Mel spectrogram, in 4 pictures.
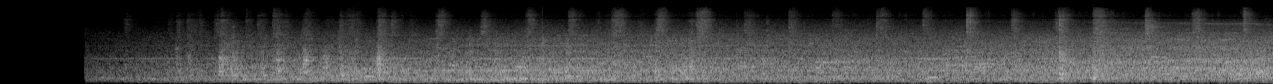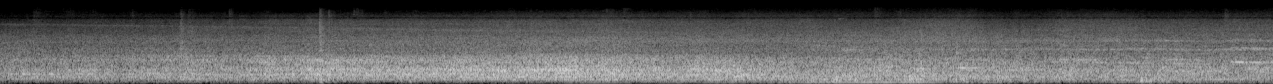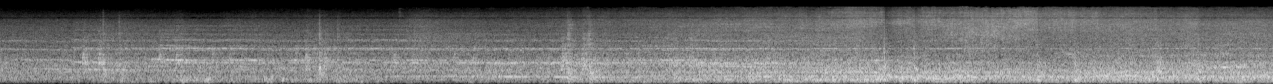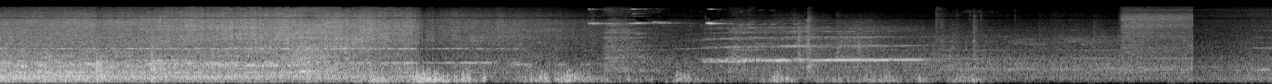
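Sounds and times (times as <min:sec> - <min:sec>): train wheels clicking over rail joints: 0:01.7 - 0:07.1
high-pitched squeal from train: 0:04.4 - 0:14.1, 0:21.0 - 0:50.9.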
